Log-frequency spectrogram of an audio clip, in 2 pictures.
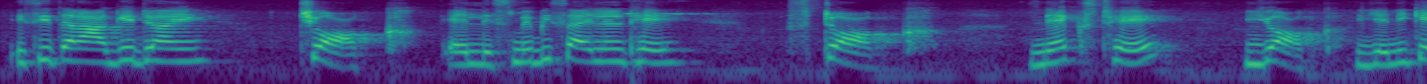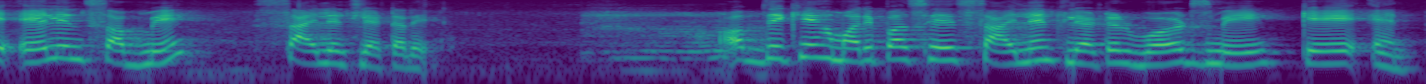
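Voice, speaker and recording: A woman's voice: a little high, a little slow. A woman teacher explaining a lesson, spelling words out letter by letter and repeating key terms. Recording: muffled lo-fi recording.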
